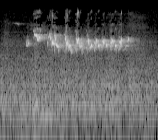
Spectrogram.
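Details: A European robin delivers one flowing song phrase of about two seconds, quick high twittering notes that start with a clear whistle and run on in a fast, jittery warble.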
